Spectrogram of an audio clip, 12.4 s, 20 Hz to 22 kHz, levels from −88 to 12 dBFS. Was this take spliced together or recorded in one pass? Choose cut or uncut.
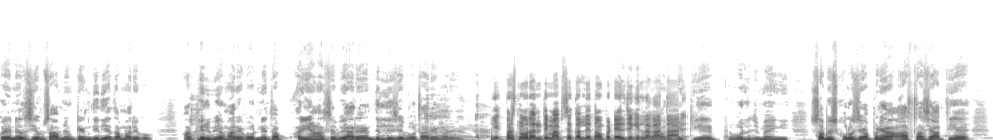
cut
